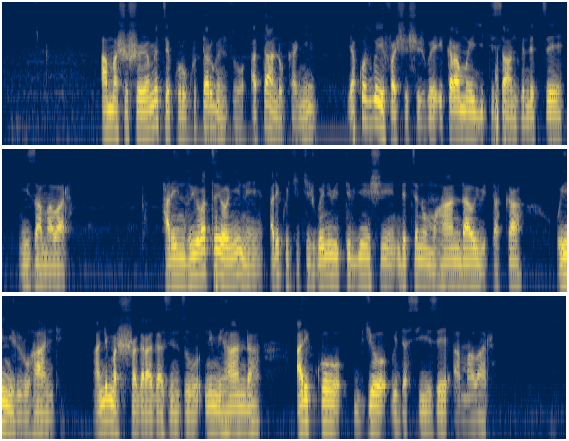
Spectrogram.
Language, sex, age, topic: Kinyarwanda, male, 36-49, education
